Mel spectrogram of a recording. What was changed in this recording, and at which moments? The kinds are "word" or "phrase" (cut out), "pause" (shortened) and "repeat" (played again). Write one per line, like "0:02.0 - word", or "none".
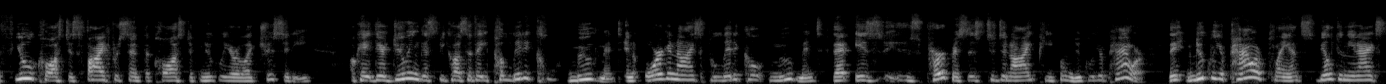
0:08.3 - pause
